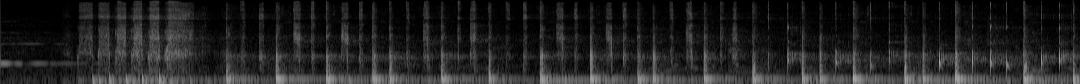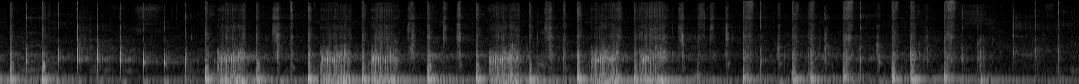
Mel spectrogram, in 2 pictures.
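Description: Solo beatboxing into a cupped microphone over a PA, with rapid kick, snare and hi-hat clicks over a steady low bass tone. It starts about half a second in.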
